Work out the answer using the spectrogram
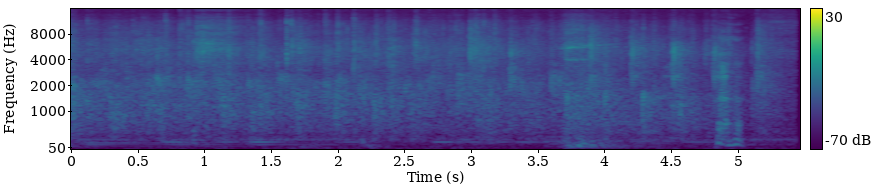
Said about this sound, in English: Let's give our God a hand clap.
